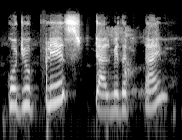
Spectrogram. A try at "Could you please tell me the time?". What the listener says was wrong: Okay, तो और थोड़ा राइजिंग करो। हाँ, फॉलिंग टू राइजिंग को और थोड़ा ज्यादा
